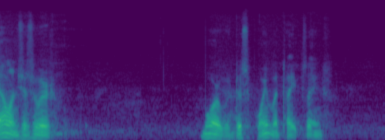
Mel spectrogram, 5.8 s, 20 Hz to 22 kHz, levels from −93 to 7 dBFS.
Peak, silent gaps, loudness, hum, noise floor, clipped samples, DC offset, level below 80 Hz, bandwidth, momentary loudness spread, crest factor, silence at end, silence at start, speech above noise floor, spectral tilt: -16 dBFS; none; -35 LUFS; none; -68 dBFS; under 0.1%; under 0.1%; -70 dBFS; 16 kHz; 14 LU; 22 dB; 0.9 s; 0 s; 34 dB; -7 dB/octave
